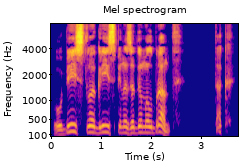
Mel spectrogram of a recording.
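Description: A man's voice: a little high, slow pace, darkish tone, husky, dry recording, voice pushed up, exaggerated voice. Man playing a curt, commanding tough guy. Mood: tense. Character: hardened young man turned tough, commanding. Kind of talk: audiobook dialogue.

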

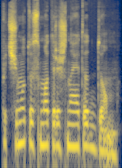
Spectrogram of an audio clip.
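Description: A woman's voice: a little fast, creaky, darkish tone, no room sound, studio quality. A woman voicing an angry young man who speaks curtly and hisses his words in an audiobook. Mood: stern. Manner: low, hissing and curt.

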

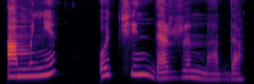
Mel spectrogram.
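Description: A woman's voice: medium pitch, expressive, takes it slowly, no room sound, studio quality, voice pushed up. A woman voicing a bold, cheeky young female pug who speaks matter-of-factly.

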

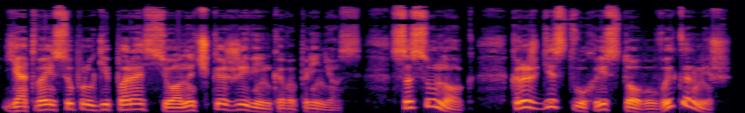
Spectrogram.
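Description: A man voicing a fawning, bankrupt male merchant who pleads in a high nasal whine. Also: very animated, measured pace, dark tone, dry recording, studio quality. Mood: pleading. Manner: groveling, wheedling.

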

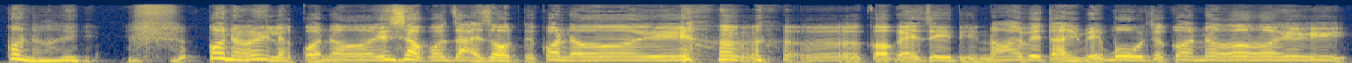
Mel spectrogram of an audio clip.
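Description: A man voicing a heartbroken village mother who wails in a shrill falsetto lament. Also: measured pace, creaky, fairly bright tone, no echo, studio quality, full character voice. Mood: wailing. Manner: sobbing lament.

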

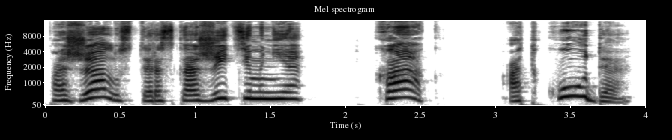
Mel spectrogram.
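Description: A woman's voice: high voice, animated, slow, no room sound, studio quality, voice pushed up. A woman voicing an overjoyed man who sobs with happiness. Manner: sobbing, breathless with joy.

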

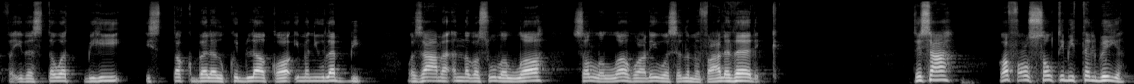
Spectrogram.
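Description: A man whose voice sits on the high side and sounds a little mellow teaches Islamic jurisprudence. He reads a fiqh text aloud, counts off points in order and cites his sources.

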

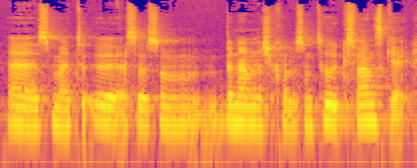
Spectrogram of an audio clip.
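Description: A woman's voice: lowish voice, flat delivery. A young woman co-hosting a podcast, speaking thoughtfully and searching for words with many fillers. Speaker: podcast co-host. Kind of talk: casual discussion.

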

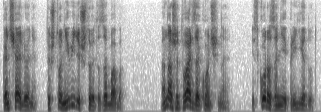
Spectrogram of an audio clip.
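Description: A man's voice: mid-range voice, sing-song, moderate pace, husky. A man playing a tough, aggressive male detective who barks and mocks in an audiobook. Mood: scornful. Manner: shouting, bullying, scornful.

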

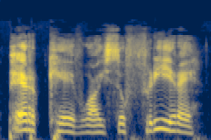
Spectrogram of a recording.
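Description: A woman's voice: fairly high pitch, very animated, measured pace, creaky, dark tone, dry recording, full character voice. A woman reading aloud, voicing a deranged male cocaine addict who murmurs, coaxes and threatens. The recording sounds dull and dry. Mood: coaxing, menacing.

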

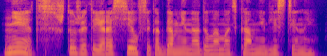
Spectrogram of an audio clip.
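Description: A woman reading aloud, voicing a quiet, weary farmer who speaks plainly. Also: low voice, fairly even intonation, moderate pace, clean tone, dry recording, clean studio sound, close to an everyday voice.

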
